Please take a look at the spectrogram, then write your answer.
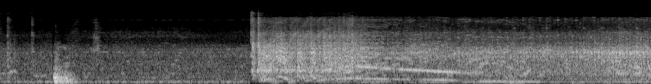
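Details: Hino diesel truck that had a hard start, low power and misfire, starting after a new limiter was fitted. After a short pause it cranks briefly, catches at once and settles into a steady idle; RPM improved, but power is still lacking.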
